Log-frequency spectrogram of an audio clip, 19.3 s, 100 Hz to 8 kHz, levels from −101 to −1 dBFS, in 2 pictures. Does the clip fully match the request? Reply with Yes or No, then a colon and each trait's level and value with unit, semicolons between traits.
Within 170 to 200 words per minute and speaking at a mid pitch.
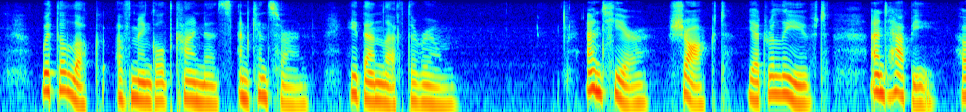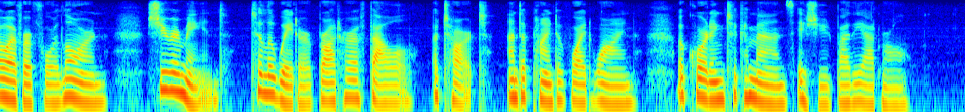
No: average, 145 wpm; medium, 155 Hz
